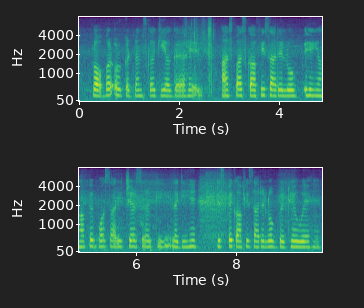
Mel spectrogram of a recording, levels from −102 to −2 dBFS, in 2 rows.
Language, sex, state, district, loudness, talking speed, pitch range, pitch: Hindi, female, Uttarakhand, Tehri Garhwal, -21 LUFS, 160 wpm, 200-210 Hz, 205 Hz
